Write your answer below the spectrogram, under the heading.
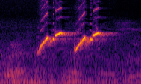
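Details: Sooty-headed bulbul challenging a rival with two loud, ringing whistles in quick succession. Each rises steeply, then holds a bright, steady tone. Faint low background murmur.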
